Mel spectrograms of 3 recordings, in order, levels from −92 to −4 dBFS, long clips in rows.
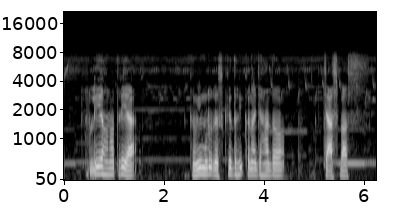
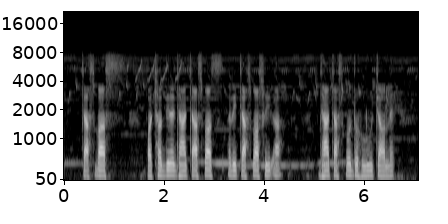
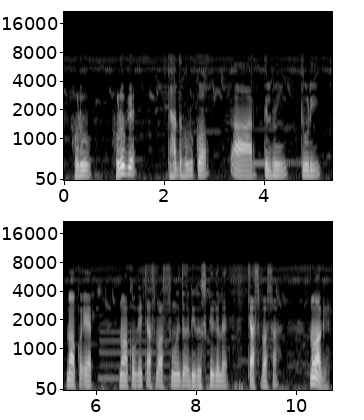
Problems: constant background noise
